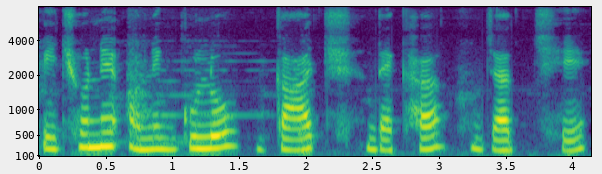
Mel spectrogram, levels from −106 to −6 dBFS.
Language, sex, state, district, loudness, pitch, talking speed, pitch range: Bengali, female, Assam, Hailakandi, -16 LUFS, 225 Hz, 70 wpm, 215-245 Hz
